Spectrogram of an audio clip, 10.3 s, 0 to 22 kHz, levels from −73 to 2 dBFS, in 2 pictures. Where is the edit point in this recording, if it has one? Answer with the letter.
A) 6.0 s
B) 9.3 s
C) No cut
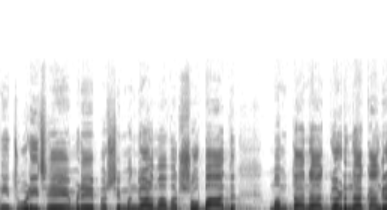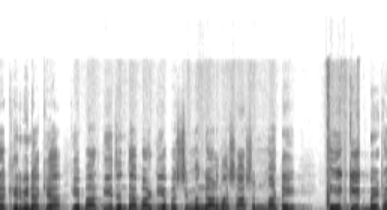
A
